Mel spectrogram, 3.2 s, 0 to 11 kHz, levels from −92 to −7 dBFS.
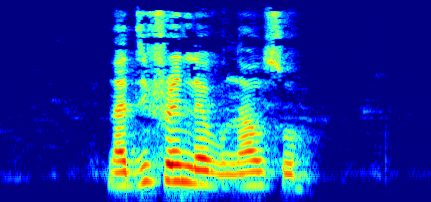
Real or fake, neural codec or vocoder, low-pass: real; none; 9.9 kHz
